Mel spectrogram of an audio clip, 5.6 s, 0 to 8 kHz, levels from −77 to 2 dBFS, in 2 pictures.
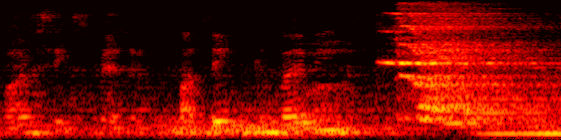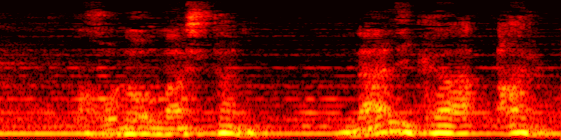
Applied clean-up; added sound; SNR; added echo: none; Squeak; 6 dB; reverberation time 0.3 s.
